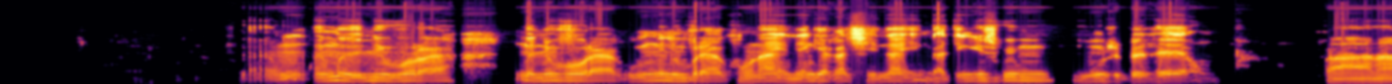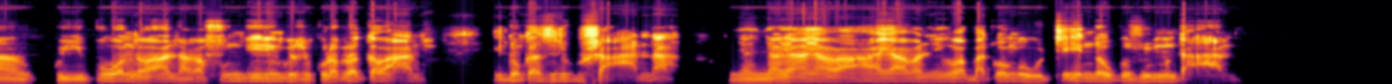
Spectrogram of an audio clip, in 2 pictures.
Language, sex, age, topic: Ndau, male, 25-35, health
